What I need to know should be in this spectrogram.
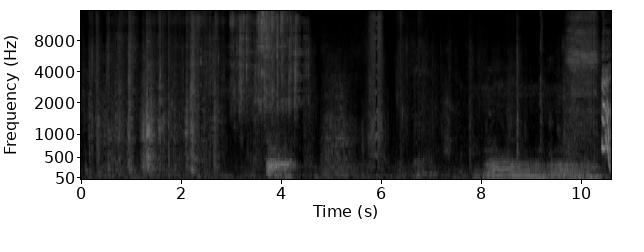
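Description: Newspaper rustles and crinkles as a puppy steps on it.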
